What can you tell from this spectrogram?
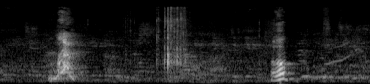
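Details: A puppy's first bark, given during a playful attack: two short, sharp barks about two seconds apart, with a rustling burst between them and faint background noise.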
